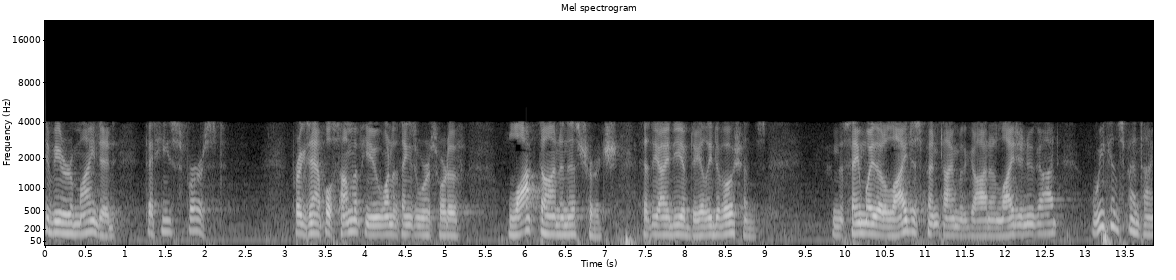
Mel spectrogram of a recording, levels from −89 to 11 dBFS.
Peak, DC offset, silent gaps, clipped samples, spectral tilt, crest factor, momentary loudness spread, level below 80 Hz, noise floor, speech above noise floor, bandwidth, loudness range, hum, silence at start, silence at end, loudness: 0 dBFS; under 0.1%; none; under 0.1%; -10.5 dB/octave; 18 dB; 11 LU; -36 dBFS; -42 dBFS; 25 dB; 4.2 kHz; 3 LU; none; 0 s; 0 s; -17 LUFS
